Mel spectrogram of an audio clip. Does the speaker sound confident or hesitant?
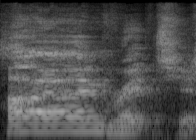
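confident. It is said in a more confident way.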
